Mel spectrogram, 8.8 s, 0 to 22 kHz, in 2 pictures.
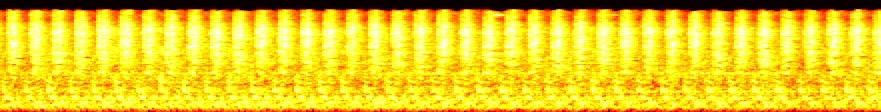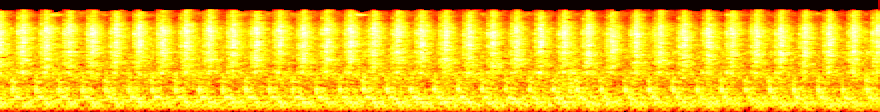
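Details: Witte diesel generator, unstarted 45 years, refilled with water and three gallons of oil: loud, fast even chuffing at constant rate, no misses or knocks; engine runs steadily though generator shows only about 2.5 V versus ~64 V expected.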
